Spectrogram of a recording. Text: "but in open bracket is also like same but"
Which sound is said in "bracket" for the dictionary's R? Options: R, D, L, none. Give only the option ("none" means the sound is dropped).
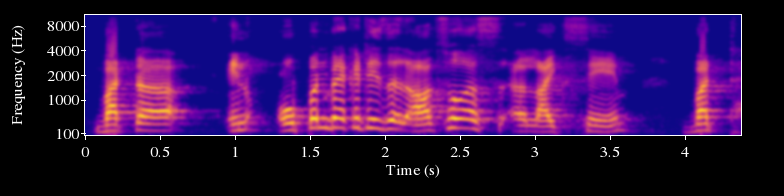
none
